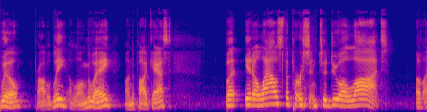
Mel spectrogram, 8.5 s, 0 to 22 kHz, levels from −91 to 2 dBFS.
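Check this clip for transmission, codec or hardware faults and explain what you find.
One fault turns up: a bit error spike at 5.99 s. A flipped bit pushes two adjacent samples far off by a power of two before they snap back, peaking around -34 dBFS. The result is a single, broadband tick with no relation to the speech around it. Unlike a dropout click, no audio goes missing, and unlike clipping, it doesn't follow loud passages.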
